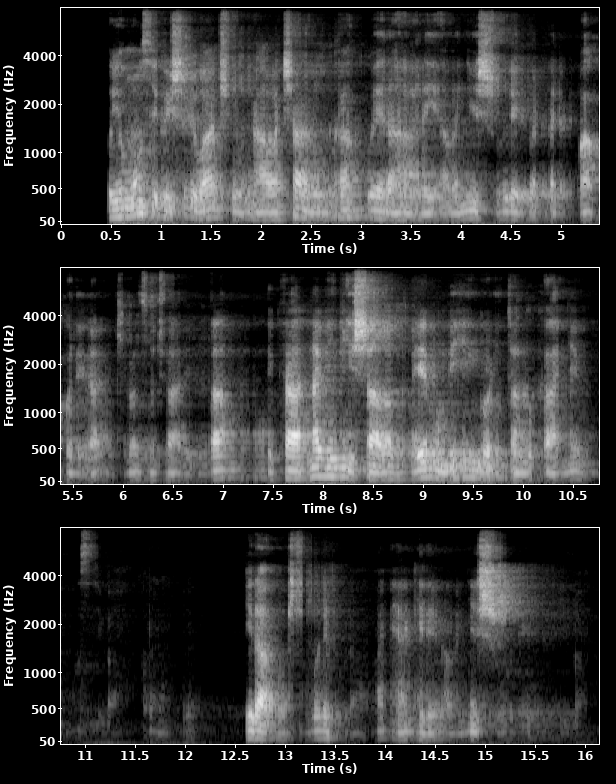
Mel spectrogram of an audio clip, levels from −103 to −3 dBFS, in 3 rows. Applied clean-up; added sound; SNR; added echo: neural mask model DeepFilterNet 3.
